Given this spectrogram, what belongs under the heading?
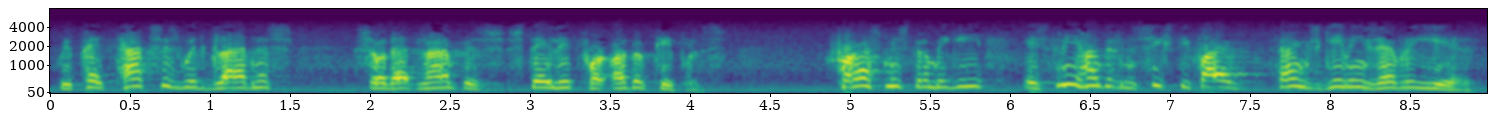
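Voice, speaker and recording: Grateful immigrant restaurant owner, foreign accent, halting english, swingy high voice, old radio sound. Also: male voice, expressive, slight background noise. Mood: earnest, proud. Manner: simple, halting non-native phrasing. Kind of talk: 1940s radio comedy acting. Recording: muffled old 1940s radio recording.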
